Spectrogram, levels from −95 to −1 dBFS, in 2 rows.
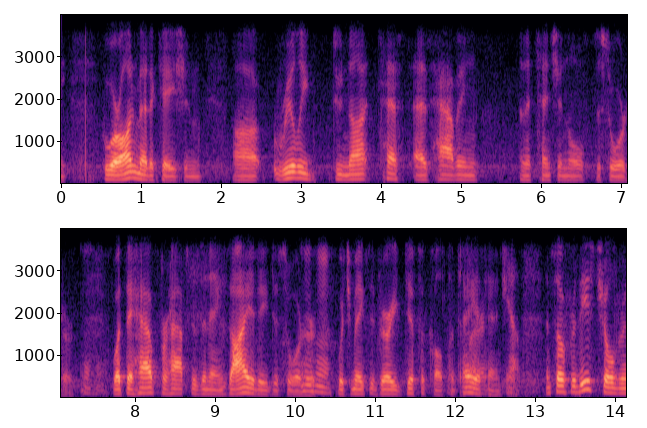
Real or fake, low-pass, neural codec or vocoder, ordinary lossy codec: real; 3.6 kHz; none; Opus, 24 kbps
